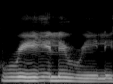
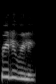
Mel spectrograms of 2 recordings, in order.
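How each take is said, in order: First: The words are spoken very slowly. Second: The words are spoken very quickly. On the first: "I can speak really, really slow" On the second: "I can speak really, really quickly"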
